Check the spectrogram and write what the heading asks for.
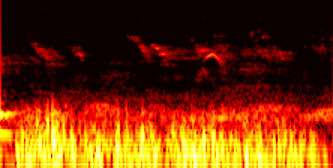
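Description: Several faint, short bird chirps from a flock feeding on the ground, over a steady low rumble.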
